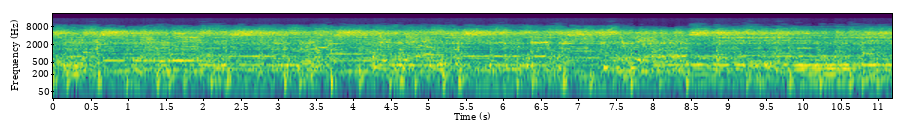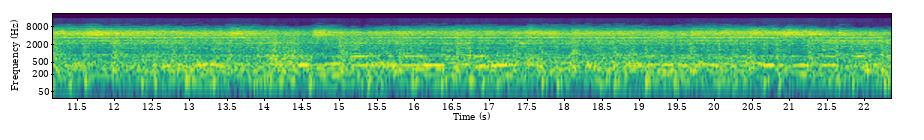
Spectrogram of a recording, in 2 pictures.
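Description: Punk rock band playing live: electric guitar and drum kit at a steady, loud level without a break.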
